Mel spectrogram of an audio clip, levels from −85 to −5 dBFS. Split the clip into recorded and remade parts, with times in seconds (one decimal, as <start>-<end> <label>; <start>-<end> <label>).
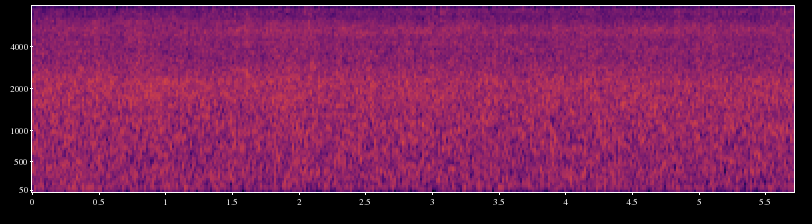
0.0-5.7 recorded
